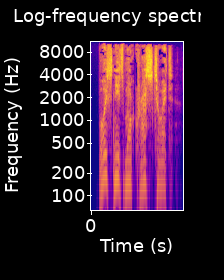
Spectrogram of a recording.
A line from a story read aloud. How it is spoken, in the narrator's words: Hawk whispered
